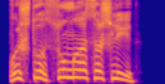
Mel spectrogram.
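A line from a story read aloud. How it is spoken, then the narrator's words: Yelled in panic. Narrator (Russian): завопил он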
